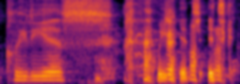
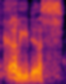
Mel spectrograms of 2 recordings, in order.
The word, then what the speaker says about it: Cletus: We got a Cletius, a Cletius. I know him actually. His name's Cletus. But Drew says Cletius, but it's Cletus.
